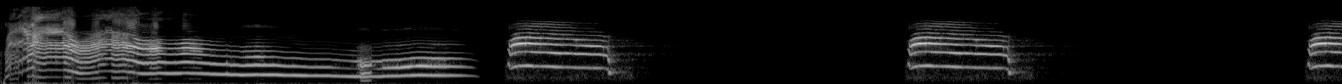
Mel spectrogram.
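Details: Cat with a long, wavering, drawn-out meow that slides downward over several seconds, followed by three shorter level meows spaced about four seconds apart, with quiet between.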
